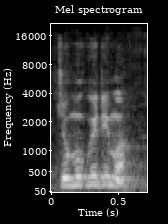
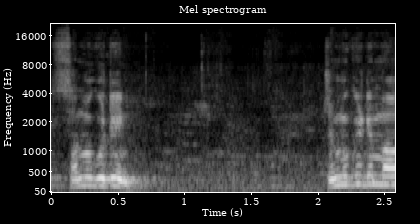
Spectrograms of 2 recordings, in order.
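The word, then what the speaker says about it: Chumukedima: was uh established in chumukudima because the British were very poor at pronouncing our names they call it samugudin ma was called samukutin and if you look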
